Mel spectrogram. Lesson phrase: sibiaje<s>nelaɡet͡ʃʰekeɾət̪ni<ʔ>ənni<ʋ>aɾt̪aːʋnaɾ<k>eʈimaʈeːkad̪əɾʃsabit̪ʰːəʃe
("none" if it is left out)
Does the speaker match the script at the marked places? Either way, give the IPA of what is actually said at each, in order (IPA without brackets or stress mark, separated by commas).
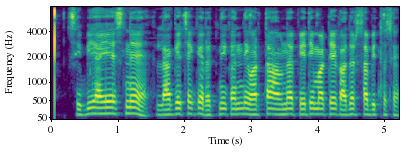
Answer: s, k, ʋ, p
